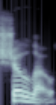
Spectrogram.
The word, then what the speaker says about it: Xolo: before but the Xolo breed of dog is pronounced Xolo which is short for Xolo eats quintly.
